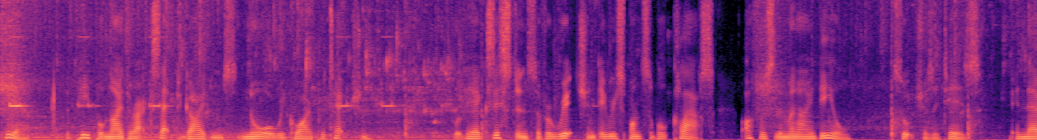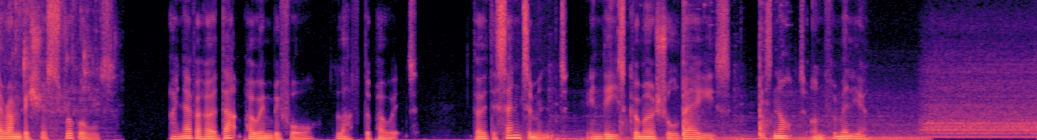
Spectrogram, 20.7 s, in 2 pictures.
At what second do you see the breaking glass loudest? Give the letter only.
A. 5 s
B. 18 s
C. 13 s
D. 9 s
B.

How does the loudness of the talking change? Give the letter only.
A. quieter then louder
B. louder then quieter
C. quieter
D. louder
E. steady
E.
